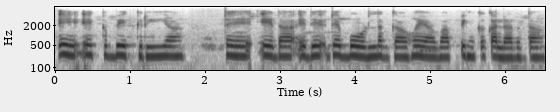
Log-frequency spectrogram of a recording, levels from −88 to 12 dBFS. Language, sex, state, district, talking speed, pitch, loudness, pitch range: Punjabi, female, Punjab, Kapurthala, 135 wpm, 230 Hz, -15 LUFS, 220-245 Hz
